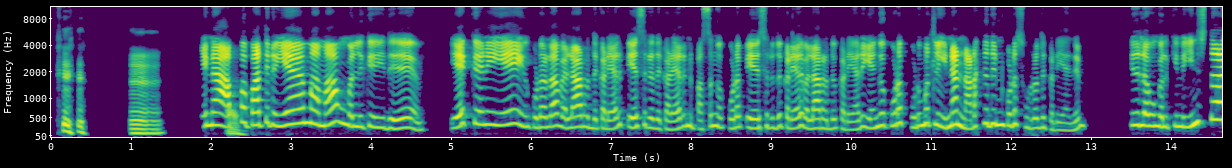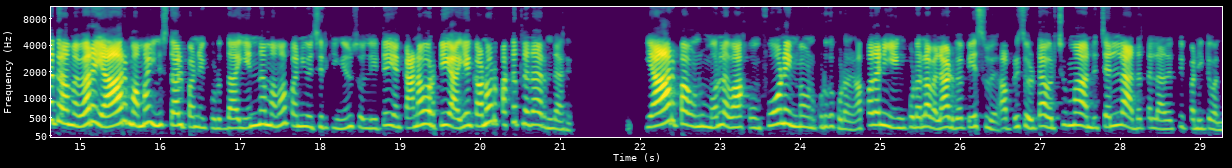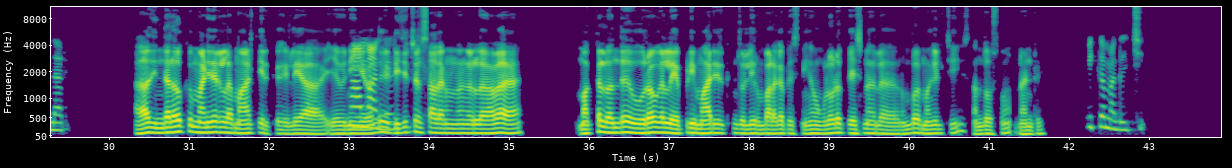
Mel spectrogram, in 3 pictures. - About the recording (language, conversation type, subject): Tamil, podcast, டிஜிட்டல் சாதனங்கள் உங்கள் உறவுகளை எவ்வாறு மாற்றியுள்ளன?
- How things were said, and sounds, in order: chuckle; in English: "இன்ஸ்டால்"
